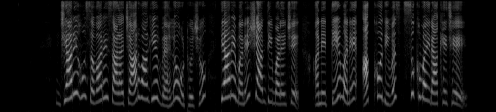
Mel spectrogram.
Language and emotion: Gujarati, happy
